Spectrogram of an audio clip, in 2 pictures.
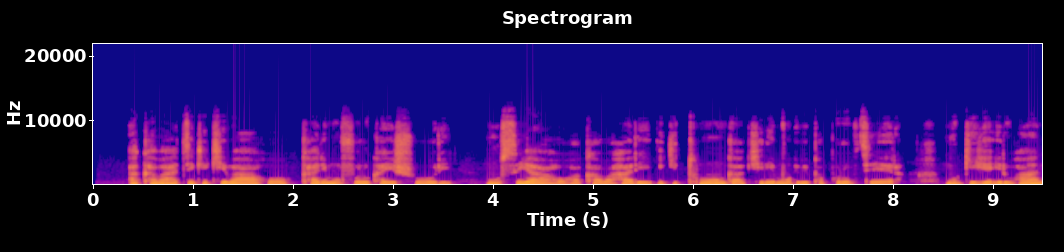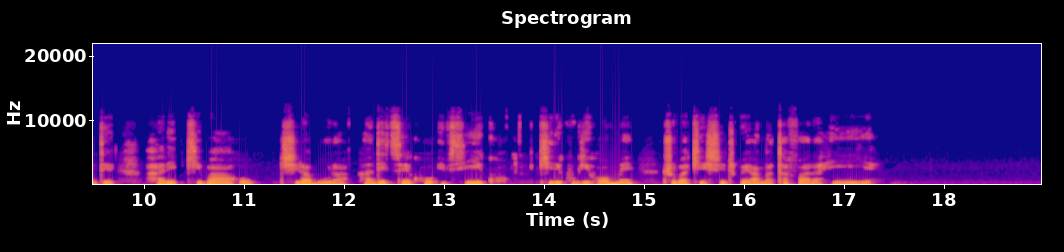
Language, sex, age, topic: Rundi, female, 18-24, education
